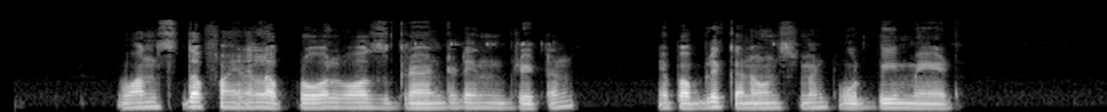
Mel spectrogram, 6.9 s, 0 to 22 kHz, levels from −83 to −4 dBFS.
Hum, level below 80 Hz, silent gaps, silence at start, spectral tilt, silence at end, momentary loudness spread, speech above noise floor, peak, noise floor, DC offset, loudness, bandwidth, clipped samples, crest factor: none; -66 dBFS; none; 0.75 s; -7 dB/octave; 0.95 s; 8 LU; 48 dB; -2 dBFS; -69 dBFS; under 0.1%; -22 LUFS; 11.5 kHz; under 0.1%; 20 dB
